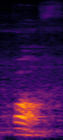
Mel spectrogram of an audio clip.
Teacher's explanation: জিহ্বার গোড়া তার বরাবর উপরের তালুর সাথে লাগাইয়া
